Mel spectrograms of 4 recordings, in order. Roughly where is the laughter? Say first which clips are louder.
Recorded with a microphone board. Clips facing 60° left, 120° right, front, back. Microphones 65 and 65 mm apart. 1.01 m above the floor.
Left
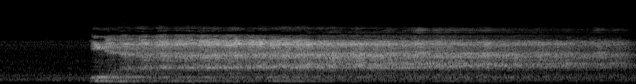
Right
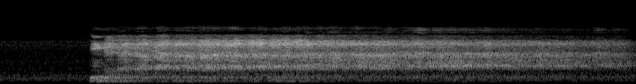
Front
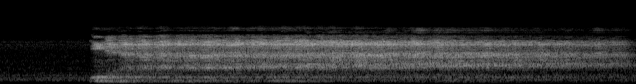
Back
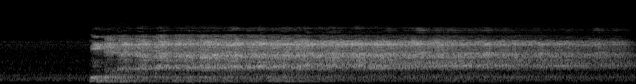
Right 1 dB, back 1 dB; behind right.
